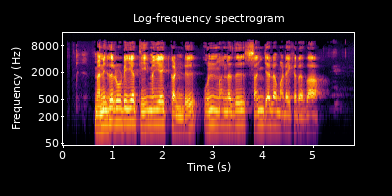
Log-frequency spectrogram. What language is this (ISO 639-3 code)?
tam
